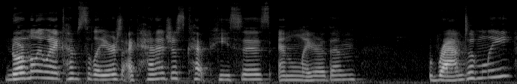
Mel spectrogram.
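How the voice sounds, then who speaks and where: A woman's voice: a little high, moderate pace, fairly bright tone. A woman giving a casual, chatty voice-over walkthrough as a craft tutorial host, explaining each step in a self-deprecating way.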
